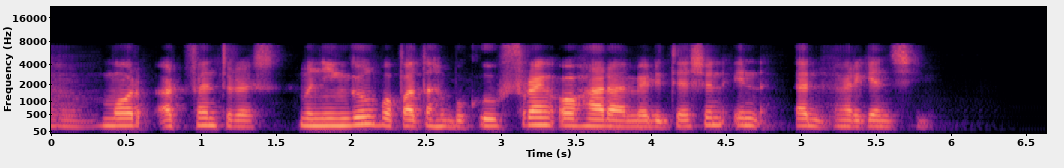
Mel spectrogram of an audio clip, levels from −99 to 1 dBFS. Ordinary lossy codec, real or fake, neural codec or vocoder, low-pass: MP3, 96 kbps; fake; codec, 16 kHz, about 1 kbps, DyCAST, with the encoder's durations; 7.2 kHz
